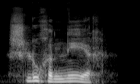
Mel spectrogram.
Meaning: inflection of neerslaan: 1. plural past indicative 2. plural past subjunctive
- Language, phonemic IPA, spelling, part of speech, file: Dutch, /ˈsluɣə(n) ˈner/, sloegen neer, verb, Nl-sloegen neer.ogg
